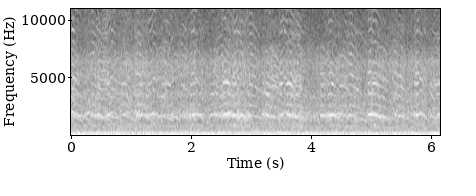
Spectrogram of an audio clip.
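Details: Many gulls call together in overlapping, squealing mewing notes, a steady chorus throughout, over the loud low drone of a boat engine, recorded from a sea boat at Saint Martin, Cox's Bazar, Bangladesh.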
